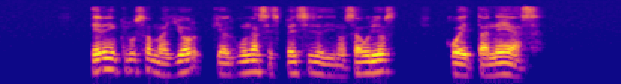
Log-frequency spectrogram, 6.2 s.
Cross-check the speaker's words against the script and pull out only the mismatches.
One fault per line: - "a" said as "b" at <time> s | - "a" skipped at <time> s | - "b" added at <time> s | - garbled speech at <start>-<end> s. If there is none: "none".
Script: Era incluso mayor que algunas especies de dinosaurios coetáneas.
none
